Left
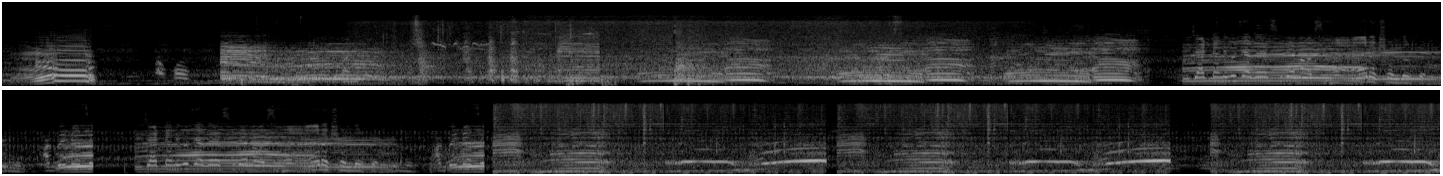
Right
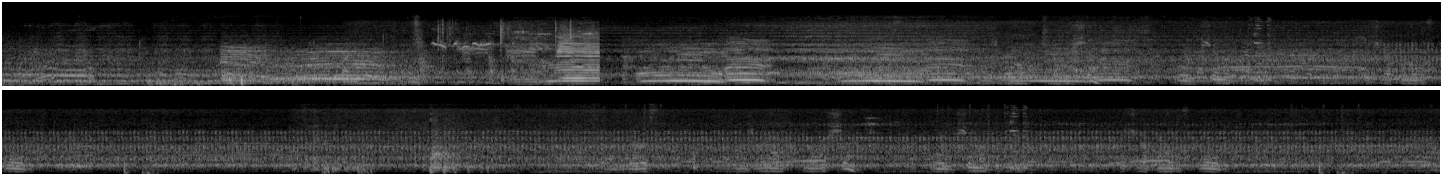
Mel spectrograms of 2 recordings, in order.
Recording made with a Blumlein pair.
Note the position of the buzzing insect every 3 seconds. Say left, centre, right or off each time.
right, centre, left, right, right, right, right, right, right, right.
